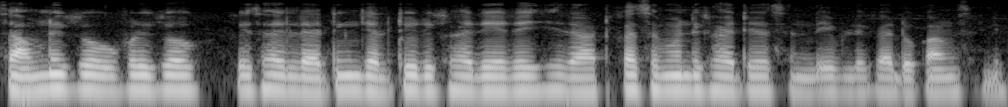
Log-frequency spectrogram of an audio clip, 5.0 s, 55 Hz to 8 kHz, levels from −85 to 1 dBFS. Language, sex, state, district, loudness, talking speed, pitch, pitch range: Hindi, male, Madhya Pradesh, Katni, -20 LUFS, 310 wpm, 115 Hz, 110-120 Hz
